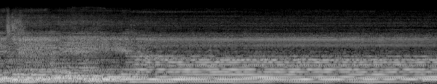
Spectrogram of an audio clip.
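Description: Mixed a cappella choir, men and women singing in several parts and holding a sustained chord, with small moves in the lower voices.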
